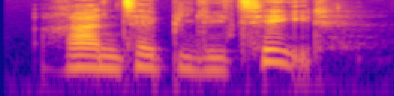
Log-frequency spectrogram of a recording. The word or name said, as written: rentabilitet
